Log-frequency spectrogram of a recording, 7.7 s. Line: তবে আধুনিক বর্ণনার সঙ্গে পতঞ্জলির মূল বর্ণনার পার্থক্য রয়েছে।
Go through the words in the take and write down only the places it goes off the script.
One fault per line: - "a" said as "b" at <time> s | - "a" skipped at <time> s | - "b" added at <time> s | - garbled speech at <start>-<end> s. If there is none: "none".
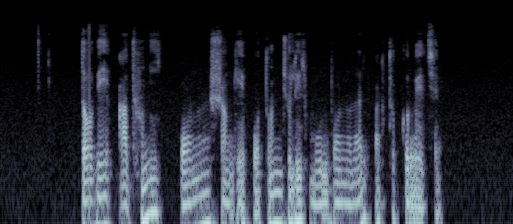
none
